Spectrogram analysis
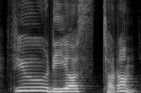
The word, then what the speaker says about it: furious: 너무나 중요한 키워드이기 때문에 furious처럼 R은 입술 쭉 내밀어서 혀끝이 천장에 안 닿게 fury가 아니라 furious 이렇게 R 발음 참고해 주세요.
